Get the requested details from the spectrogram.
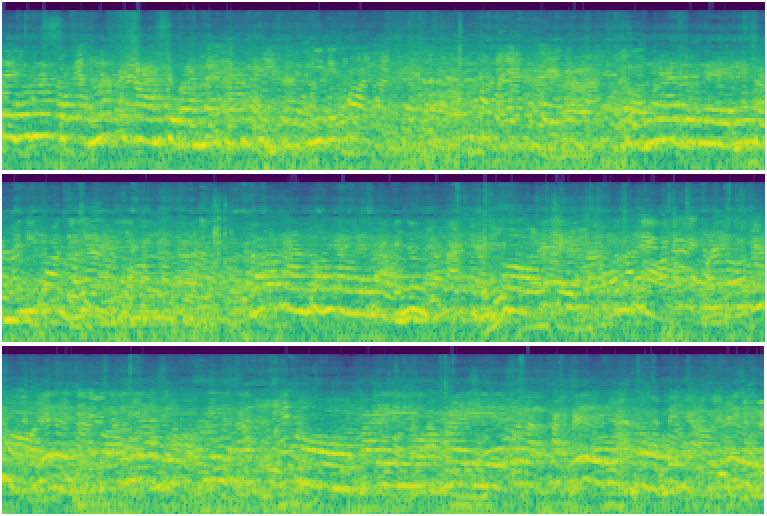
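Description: A crowd of women chatters nearby outdoors.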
